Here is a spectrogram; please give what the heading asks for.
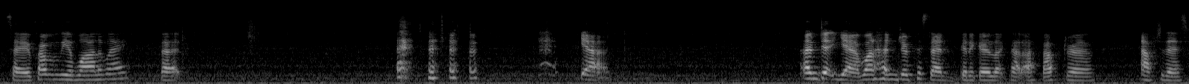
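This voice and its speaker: A woman's voice: mid-range voice, a bit bright, a little hiss or hum, rough recording. A British woman chatting casually while streaming a game, rambling and laughing often. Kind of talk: casual gameplay commentary.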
